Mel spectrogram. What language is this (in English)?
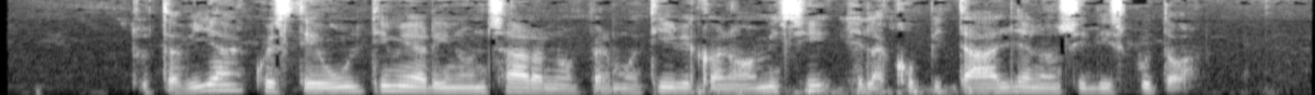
Italian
